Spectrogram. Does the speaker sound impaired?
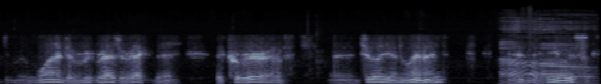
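Yes: Parkinson's disease.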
